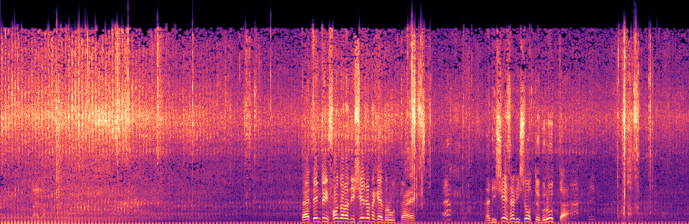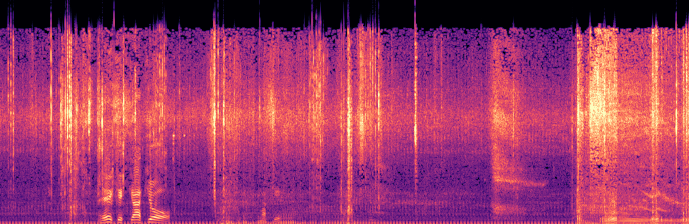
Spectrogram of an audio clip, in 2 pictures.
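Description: A motorbike engine idles with a steady low putter.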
